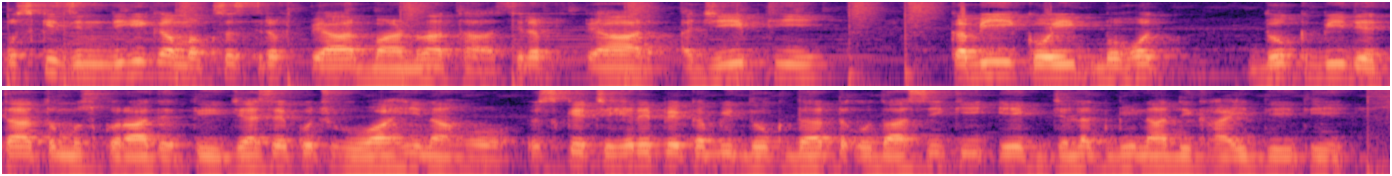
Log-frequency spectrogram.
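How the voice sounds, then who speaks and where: A man narrates a moral tale in a scripted, steady reading. His pitch is middling and barely moves. Faint music plays softly behind him. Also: a little slow. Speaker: storyteller.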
